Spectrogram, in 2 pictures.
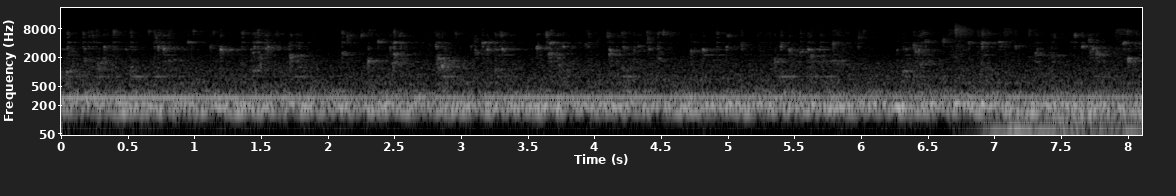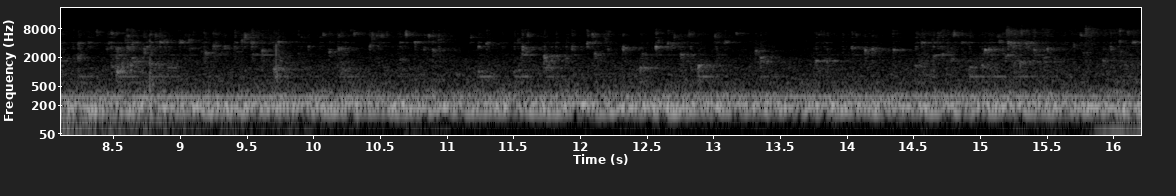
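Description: Steady whirring hum of a countertop air fryer's fan running while it cooks, with faint scattered rustles and taps of shark pieces being coated in cornmeal in a plastic tub.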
